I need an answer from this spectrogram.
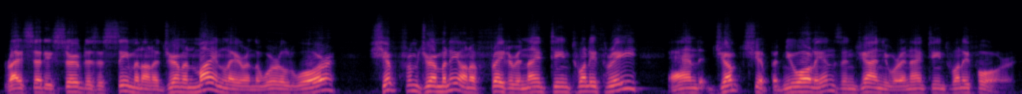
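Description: A man reading a formal radio news bulletin in a measured announcer manner, heard as an old newsreel-style broadcast. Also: medium pitch, dry recording. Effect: old newsreel-style broadcast sound. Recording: dull lo-fi old radio recording, dry.

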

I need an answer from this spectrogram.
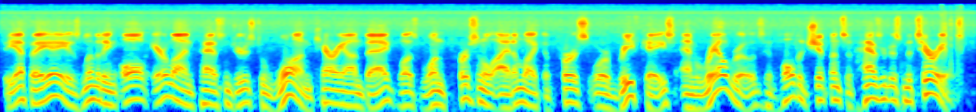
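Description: Deep-ish husky american guy anchoring radio news, mellow. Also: expressive, normal speed, few pauses, low-quality recording. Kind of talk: scripted news reading.

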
